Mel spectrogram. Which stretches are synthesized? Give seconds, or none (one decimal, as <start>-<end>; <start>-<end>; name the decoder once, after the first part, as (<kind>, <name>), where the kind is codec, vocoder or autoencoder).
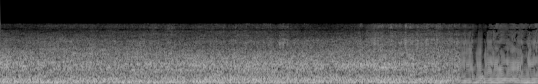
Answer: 4.6-5.4 (vocoder, BigVGAN v2)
